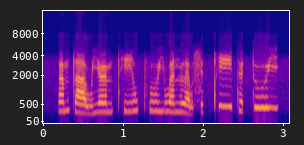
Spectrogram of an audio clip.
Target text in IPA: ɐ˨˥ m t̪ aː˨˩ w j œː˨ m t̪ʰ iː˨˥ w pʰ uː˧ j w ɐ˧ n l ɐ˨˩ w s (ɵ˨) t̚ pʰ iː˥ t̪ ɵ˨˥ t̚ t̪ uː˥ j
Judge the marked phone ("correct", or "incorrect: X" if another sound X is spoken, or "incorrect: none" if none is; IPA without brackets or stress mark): correct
